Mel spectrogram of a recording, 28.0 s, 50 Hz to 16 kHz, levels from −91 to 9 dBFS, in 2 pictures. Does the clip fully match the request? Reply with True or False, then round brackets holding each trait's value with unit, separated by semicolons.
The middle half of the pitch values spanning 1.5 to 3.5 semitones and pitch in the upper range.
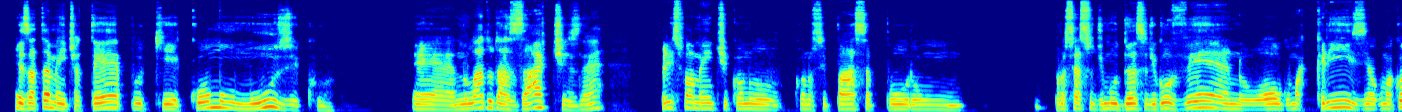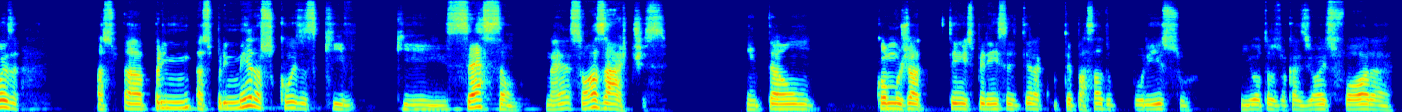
False (2.9 semitones; 160 Hz)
